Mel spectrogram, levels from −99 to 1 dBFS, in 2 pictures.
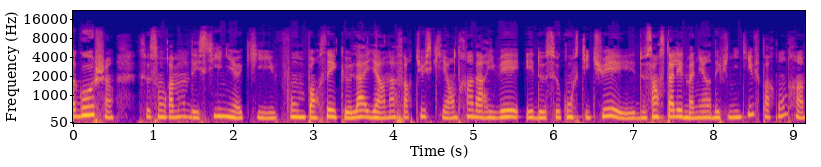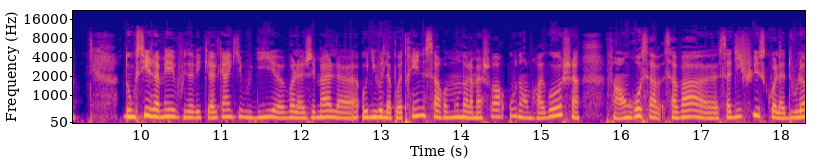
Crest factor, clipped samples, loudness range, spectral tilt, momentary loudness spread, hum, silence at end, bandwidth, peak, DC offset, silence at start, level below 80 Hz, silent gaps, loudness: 18 dB; under 0.1%; 2 LU; -6 dB/octave; 8 LU; none; 0 s; 11 kHz; -4 dBFS; under 0.1%; 0 s; -42 dBFS; none; -23 LUFS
